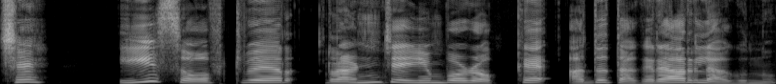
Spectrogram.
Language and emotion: Malayalam, disgusted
